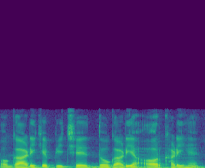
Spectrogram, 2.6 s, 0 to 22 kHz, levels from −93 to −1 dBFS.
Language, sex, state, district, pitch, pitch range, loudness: Hindi, male, Uttar Pradesh, Lucknow, 120 Hz, 115-125 Hz, -16 LUFS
